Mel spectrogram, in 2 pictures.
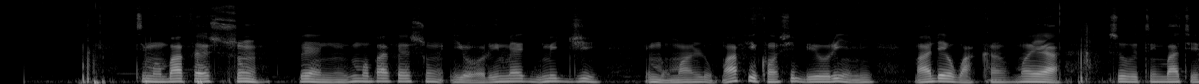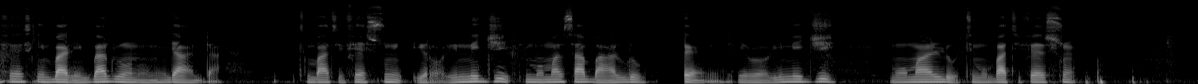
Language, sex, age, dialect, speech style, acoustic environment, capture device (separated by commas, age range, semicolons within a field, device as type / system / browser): Yoruba, male, 18-24, Nigeria - Ibadan, happy, people talking, mobile / Linux / Chrome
